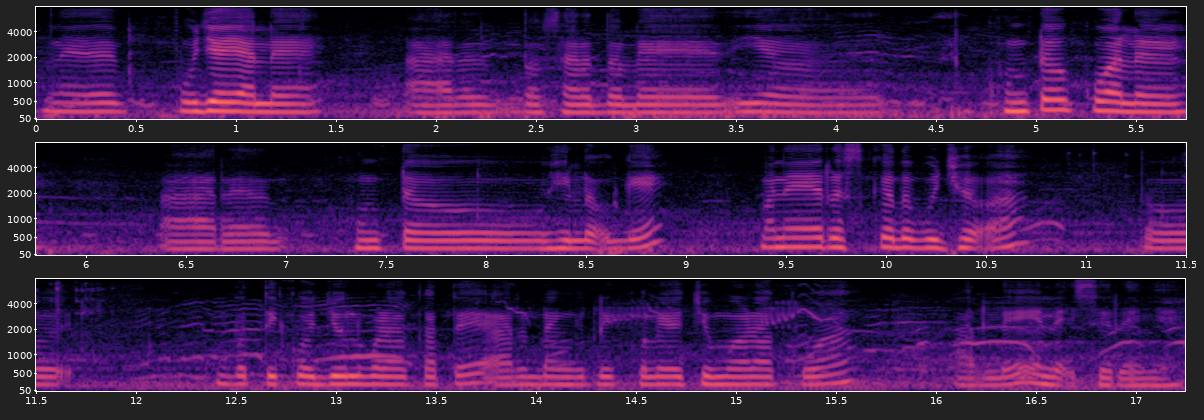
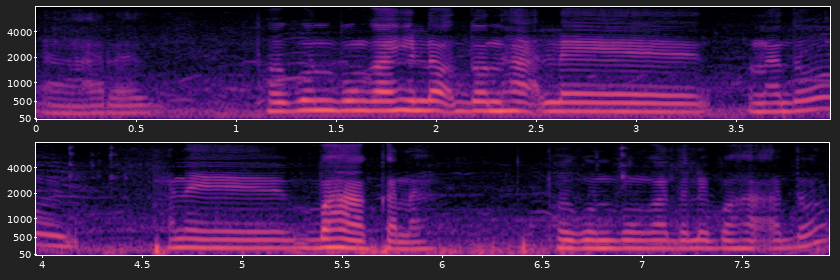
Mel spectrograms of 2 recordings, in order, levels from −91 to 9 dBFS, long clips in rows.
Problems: constant background noise, background conversations at intervals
